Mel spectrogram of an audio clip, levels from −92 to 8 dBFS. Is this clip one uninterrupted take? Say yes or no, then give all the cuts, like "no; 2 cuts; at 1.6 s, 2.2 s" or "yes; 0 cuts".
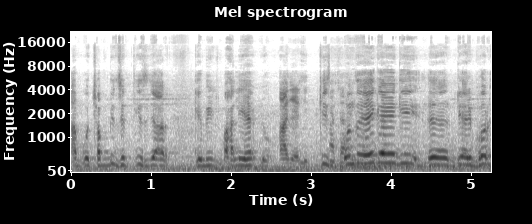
no; 1 cut; at 3.3 s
